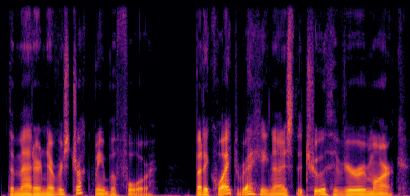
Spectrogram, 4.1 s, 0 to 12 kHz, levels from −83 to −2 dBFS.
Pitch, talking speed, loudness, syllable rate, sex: 105 Hz, 220 wpm, -20 LUFS, 6.7 syllables/s, male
